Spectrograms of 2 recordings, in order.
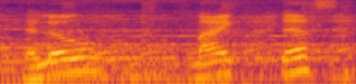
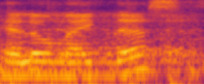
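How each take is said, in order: First: The voice has a slight echo. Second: The voice sounds brighter and more present. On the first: "gusto natin lagyan ng konting echo" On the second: "gawing bright yung ating microphone"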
